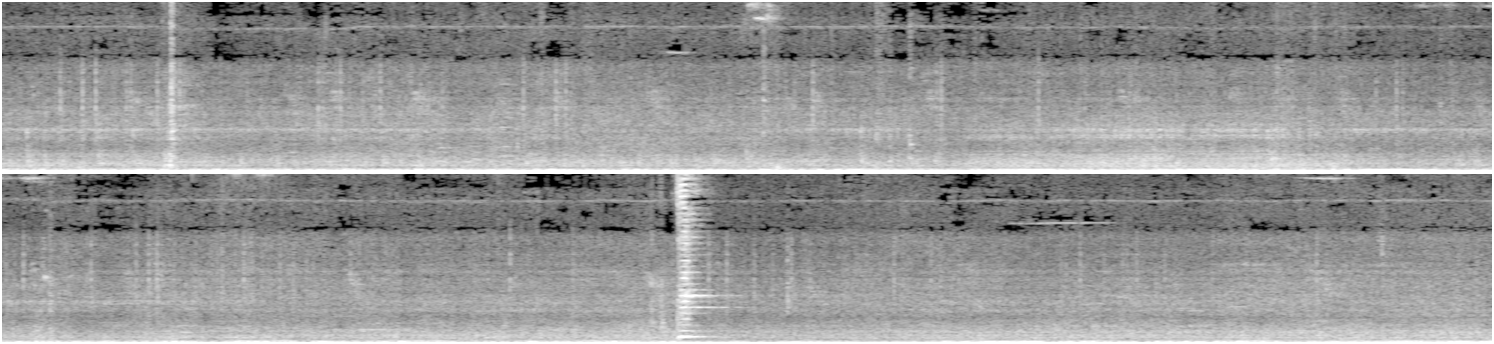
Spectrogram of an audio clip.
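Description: A car engine hums low and steady from inside a slow-moving car.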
